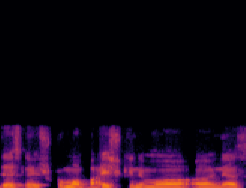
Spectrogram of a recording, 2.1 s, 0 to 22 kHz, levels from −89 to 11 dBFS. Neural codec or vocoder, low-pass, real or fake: none; 7.2 kHz; real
